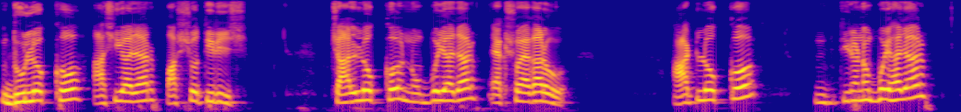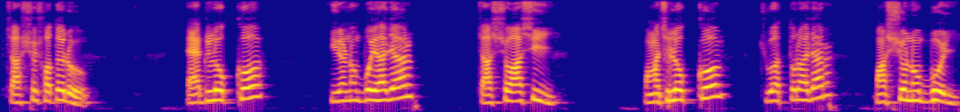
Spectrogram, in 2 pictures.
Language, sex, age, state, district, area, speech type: Bengali, male, 18-30, West Bengal, South 24 Parganas, rural, spontaneous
